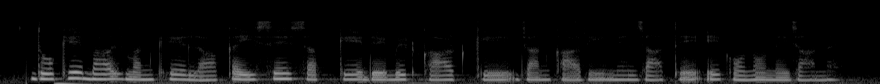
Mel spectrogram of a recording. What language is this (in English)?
Chhattisgarhi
